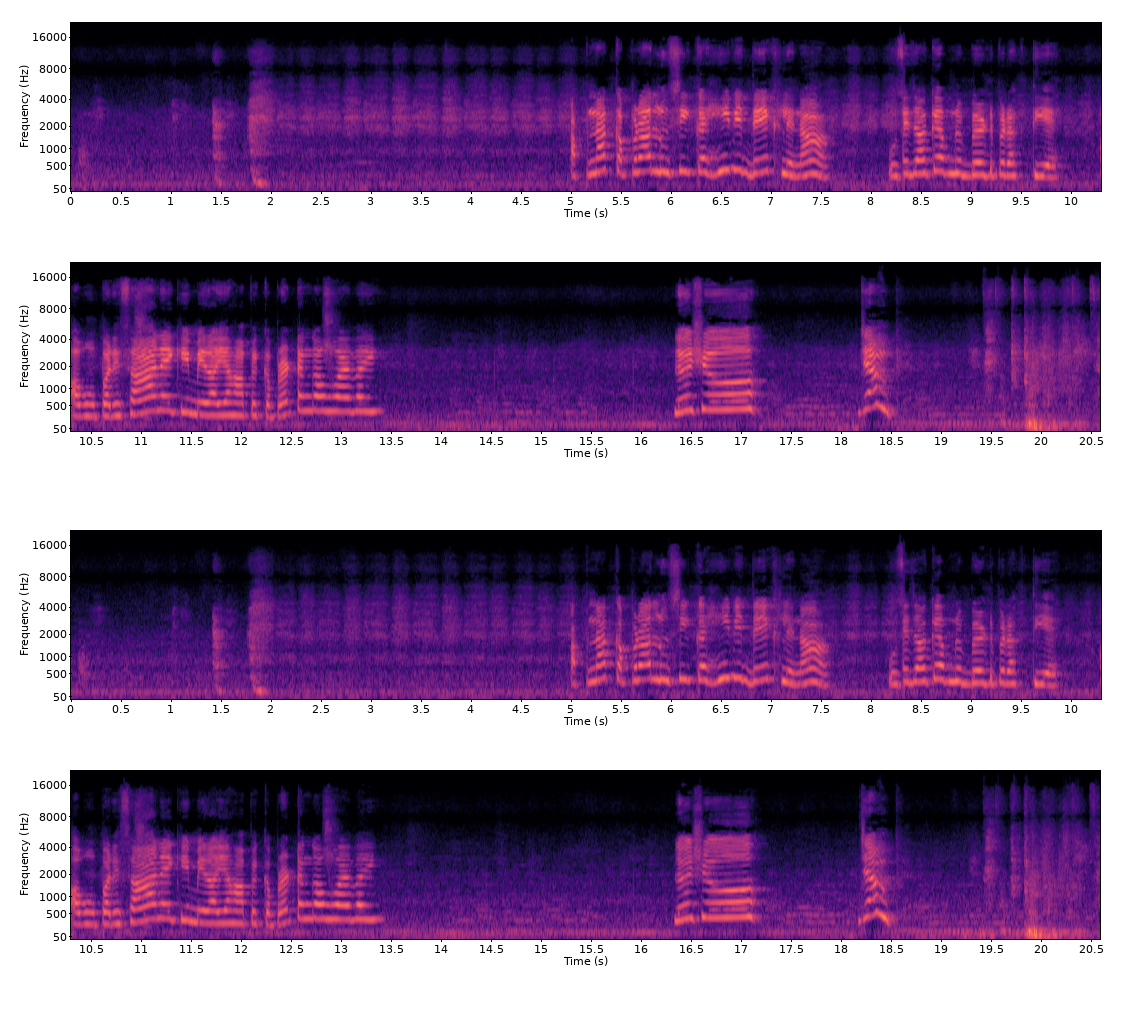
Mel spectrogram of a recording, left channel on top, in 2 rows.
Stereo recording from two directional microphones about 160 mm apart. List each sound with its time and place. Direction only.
4.9 s speech: centre (ahead or behind)
16.3 s a woman's voice: centre (ahead or behind)
18.2 s speech: 15° right (ahead or behind)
